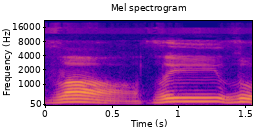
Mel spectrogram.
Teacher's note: Yine aynı dı gibi. Üstte dil üste gidiyor ve peltek çıkıyor.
